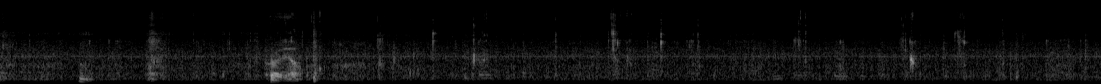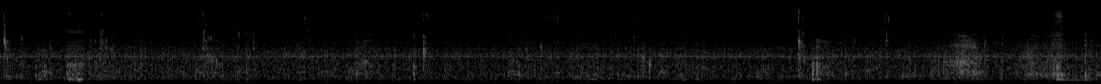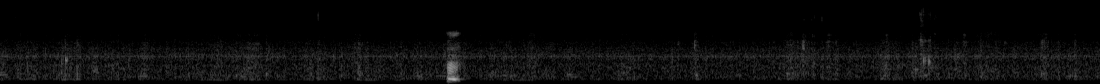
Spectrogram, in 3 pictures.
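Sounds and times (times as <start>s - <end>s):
person chewing pizza: 0.8s - 7.2s, 7.9s - 15.4s, 18.9s - 21.8s, 29.9s - 30.4s, 31.2s - 32.6s.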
